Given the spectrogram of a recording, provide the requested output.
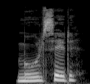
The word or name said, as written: målsætte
